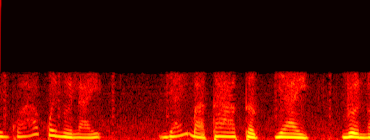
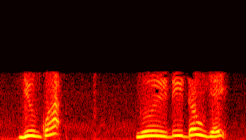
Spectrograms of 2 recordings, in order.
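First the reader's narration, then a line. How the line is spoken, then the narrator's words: Sudden loud shout. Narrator (Vietnamese): Cầu Thiên Xích đột nhiên quát to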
